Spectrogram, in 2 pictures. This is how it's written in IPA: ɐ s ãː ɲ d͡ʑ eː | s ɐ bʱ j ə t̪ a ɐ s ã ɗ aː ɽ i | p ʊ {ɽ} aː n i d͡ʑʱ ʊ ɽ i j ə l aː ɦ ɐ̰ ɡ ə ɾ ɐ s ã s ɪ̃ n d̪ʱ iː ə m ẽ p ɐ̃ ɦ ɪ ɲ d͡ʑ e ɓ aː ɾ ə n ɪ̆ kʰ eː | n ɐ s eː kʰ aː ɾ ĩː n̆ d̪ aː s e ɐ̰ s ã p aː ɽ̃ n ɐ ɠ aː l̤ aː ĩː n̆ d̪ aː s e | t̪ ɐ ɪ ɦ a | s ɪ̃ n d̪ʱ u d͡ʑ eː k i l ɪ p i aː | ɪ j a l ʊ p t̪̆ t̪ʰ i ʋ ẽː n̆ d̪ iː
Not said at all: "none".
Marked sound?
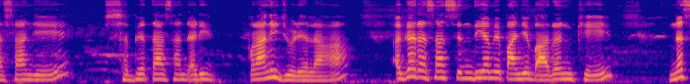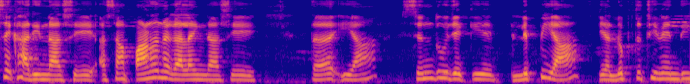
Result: ɾ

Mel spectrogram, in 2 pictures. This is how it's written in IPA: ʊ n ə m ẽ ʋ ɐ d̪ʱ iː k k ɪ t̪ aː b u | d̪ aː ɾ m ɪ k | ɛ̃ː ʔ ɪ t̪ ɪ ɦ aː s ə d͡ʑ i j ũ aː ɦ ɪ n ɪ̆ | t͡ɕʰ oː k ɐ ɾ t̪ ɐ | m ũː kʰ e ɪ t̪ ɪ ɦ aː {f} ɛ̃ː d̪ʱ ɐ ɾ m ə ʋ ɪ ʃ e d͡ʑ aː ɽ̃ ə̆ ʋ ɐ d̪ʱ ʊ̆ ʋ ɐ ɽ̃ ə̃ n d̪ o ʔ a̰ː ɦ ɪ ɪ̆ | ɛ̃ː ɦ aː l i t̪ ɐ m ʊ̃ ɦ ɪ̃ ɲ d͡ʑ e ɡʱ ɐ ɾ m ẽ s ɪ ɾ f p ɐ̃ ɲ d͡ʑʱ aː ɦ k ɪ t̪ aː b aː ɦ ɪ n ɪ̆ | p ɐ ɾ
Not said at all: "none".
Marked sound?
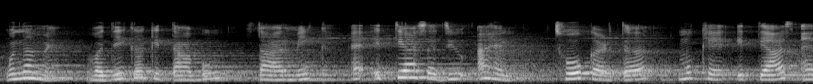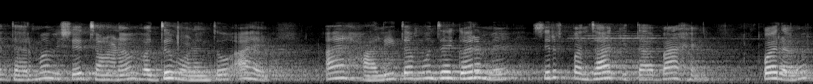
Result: s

